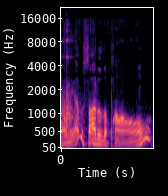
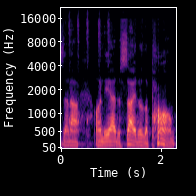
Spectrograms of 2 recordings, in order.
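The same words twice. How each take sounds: First: Mock-posh, lofty and a little lower; hammed-up highbrow reading of "the other side of the pond"; pompous. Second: Said in the usual way. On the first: Shown as a demonstration. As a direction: put on airs like a stuffy Englishman for a joke. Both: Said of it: "I sound very, uh, pompous".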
